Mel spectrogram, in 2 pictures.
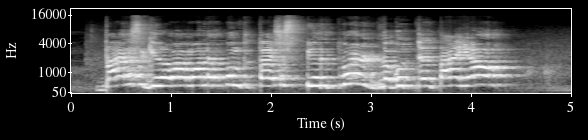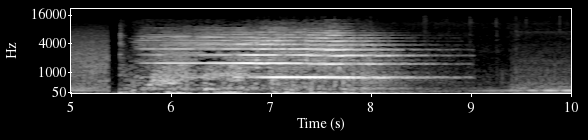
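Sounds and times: loud sustained horn tone: 0:05.5 - 0:09.0.

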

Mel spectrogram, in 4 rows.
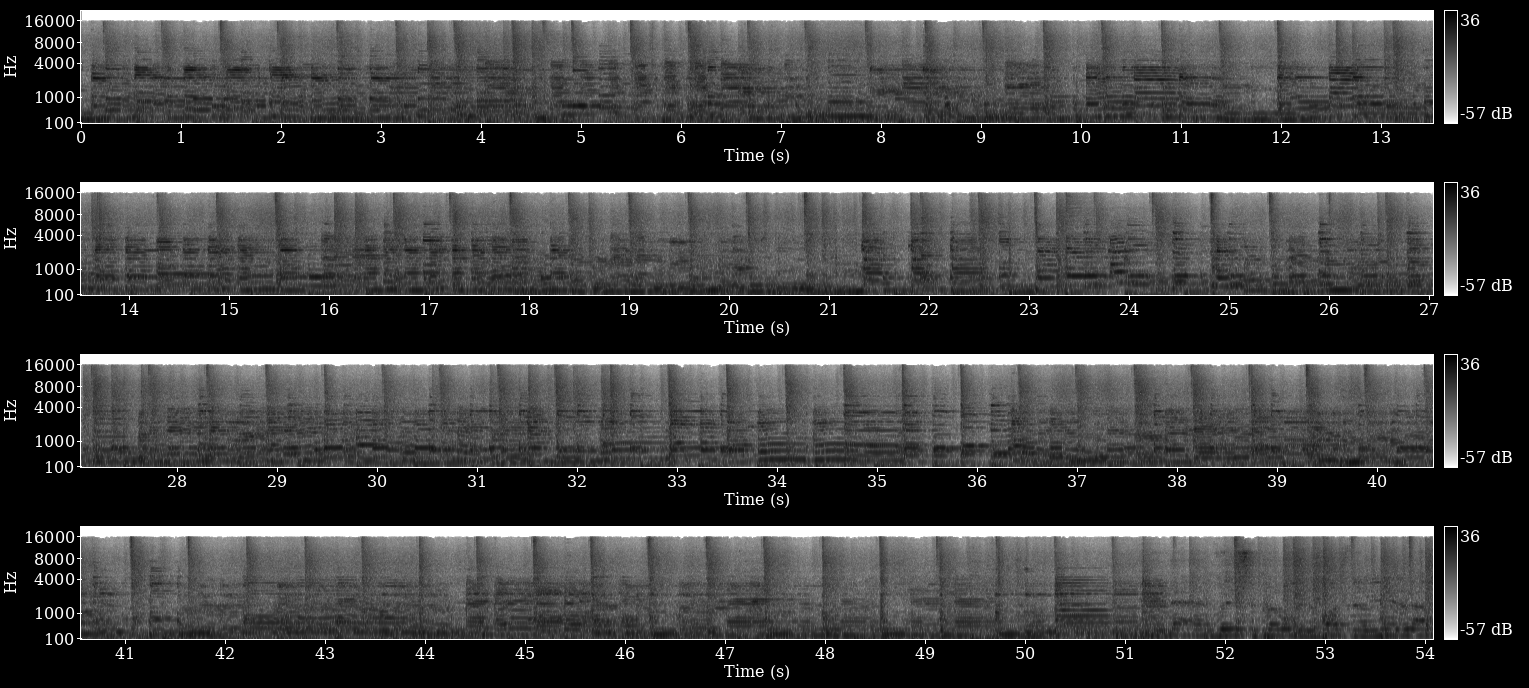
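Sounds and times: blues band playing live: 0:00.0 - 0:54.0.

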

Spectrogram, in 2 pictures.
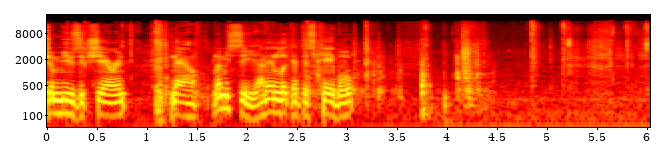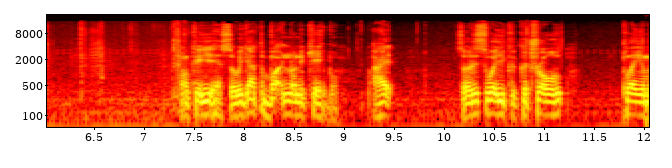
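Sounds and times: cable handling clicks and rustles: 0:00.0 - 0:07.6.

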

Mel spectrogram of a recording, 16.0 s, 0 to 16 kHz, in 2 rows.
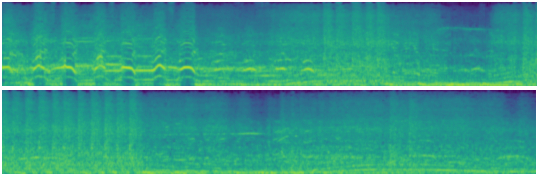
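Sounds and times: car engine revving: 0:00.0 - 0:16.0
crowd shouting: 0:00.0 - 0:16.0.

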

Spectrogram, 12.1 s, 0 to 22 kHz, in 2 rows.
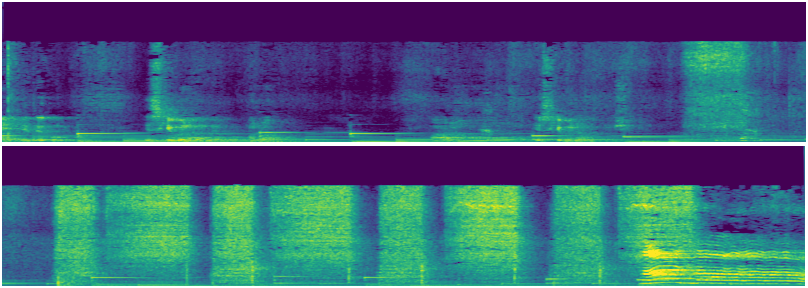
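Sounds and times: hand air pump strokes: 0:06.4 - 0:11.7.

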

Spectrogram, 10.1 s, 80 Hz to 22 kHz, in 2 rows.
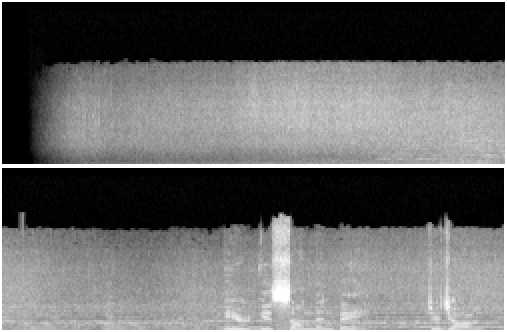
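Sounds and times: ocean surf on beach: 0:00.3 - 0:07.3
music: 0:03.0 - 0:10.0.

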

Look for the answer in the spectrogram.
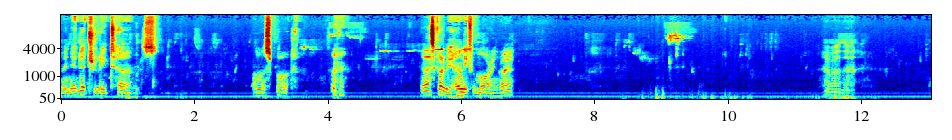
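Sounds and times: electric boat motor humming: 0:00.0 - 0:13.0.

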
